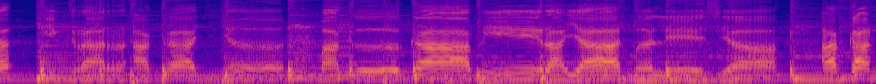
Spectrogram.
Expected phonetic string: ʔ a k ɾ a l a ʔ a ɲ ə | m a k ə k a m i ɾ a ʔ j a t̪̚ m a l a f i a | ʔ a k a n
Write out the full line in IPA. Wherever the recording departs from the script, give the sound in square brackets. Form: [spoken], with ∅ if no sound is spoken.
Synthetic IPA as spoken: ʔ [i] k ɾ a [r] a [k] a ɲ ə | m a k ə k a m i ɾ a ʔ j a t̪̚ m a l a [s] i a | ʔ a k a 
